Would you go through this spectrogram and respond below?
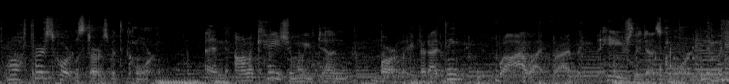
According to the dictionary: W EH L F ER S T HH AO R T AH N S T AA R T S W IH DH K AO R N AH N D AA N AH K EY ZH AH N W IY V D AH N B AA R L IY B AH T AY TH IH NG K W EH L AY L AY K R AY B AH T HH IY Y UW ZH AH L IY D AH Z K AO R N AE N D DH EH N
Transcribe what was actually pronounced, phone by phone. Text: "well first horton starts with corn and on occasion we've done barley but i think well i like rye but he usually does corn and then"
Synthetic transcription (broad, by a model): W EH L F ER S T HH AO R T N S T AA R T S W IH DH K AO R N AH N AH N AH K EY ZH AH N W IY V D AH N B AA R L IY B AH T AY TH IH NG K W EH L AY L AY K R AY B AH T HH IY Y UW ZH L IY D AH Z K AO R N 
